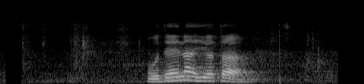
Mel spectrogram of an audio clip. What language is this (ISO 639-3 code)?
nep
